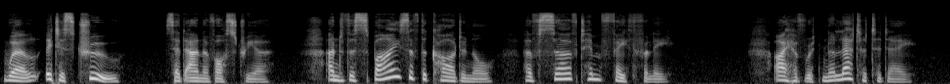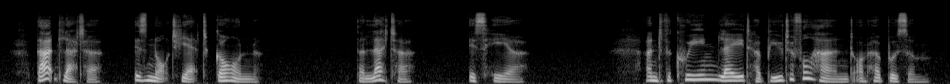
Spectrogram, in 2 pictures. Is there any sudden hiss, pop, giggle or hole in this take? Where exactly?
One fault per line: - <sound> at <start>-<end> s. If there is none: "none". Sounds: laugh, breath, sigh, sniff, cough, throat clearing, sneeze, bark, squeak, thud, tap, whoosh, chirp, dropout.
none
